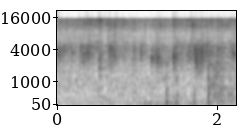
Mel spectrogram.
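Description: Water splashing and trickling while a blanket is washed at home, with soft intermittent splashes and a couple of sharper slaps over a steady wet hiss, fairly close.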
